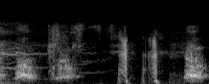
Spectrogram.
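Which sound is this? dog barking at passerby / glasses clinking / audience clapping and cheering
dog barking at passerby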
